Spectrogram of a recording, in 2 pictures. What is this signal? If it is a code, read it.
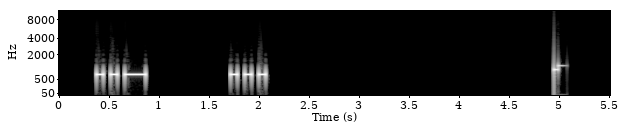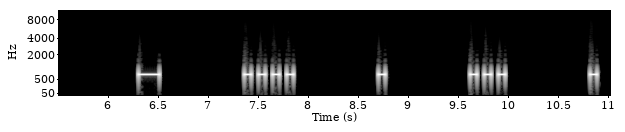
Morse code, heard as a keyed tone, about 17 wpm, spaced as for 8 wpm, 700 Hz. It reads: US THESE
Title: 4x Character Spacing - Top 300 Words - 17wpm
